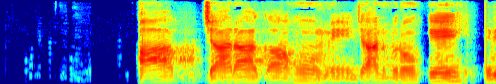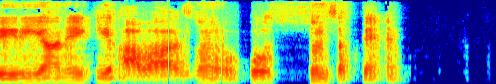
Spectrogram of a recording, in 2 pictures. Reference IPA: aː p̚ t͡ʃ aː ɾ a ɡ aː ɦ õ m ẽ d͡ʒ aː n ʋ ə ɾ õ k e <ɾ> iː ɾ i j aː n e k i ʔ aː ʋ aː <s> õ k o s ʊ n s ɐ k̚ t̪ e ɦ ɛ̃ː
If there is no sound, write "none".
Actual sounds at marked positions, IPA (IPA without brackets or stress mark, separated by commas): ɾ, z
